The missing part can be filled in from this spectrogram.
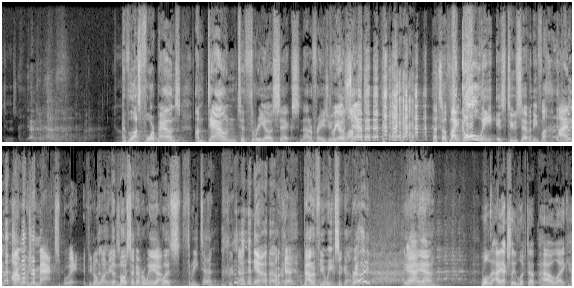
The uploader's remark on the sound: Power Hour LIVE at UCB Sunset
